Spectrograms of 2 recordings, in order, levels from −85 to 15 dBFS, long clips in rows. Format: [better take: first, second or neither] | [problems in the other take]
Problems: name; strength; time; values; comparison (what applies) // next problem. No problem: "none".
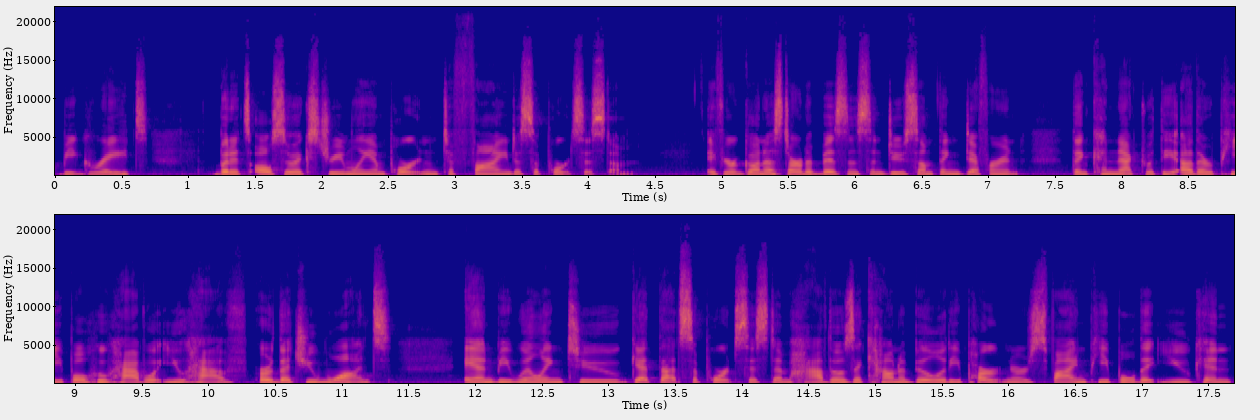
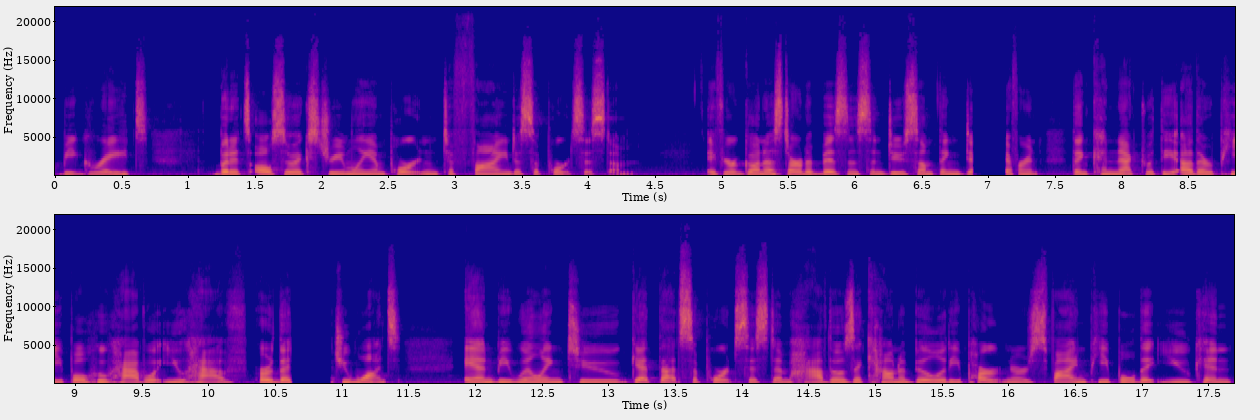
first | audio freezing; at 7 s and at 11 s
